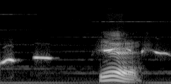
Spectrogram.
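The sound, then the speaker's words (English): A person whistles a short, halting tune: a couple of thin whistled notes, a brief voiced hum in the middle, then one last higher whistle, fairly quiet. “Whatever, I can't whistle.”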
